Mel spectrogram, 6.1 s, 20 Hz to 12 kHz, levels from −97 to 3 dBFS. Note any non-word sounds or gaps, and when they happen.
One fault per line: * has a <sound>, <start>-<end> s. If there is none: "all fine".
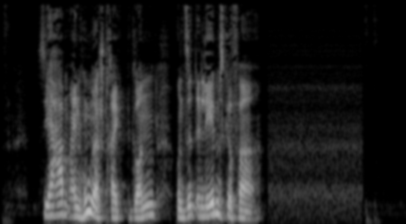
all fine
